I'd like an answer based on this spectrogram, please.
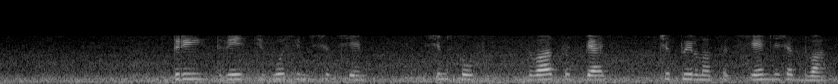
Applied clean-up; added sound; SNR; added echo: none; Waves, surf; 4 dB; none.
